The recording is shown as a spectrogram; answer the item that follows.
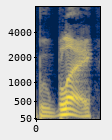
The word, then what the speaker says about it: Bublé: They enlisted Bublé in a convenience store scene that finds him desperately insisting customers should pronounce the product like his last name, Bublé.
